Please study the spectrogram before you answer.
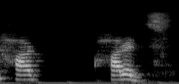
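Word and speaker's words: הארץ: Name of God, Adoni Haaretz. Adoni Haaretz. So please help me in the pronunciations.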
